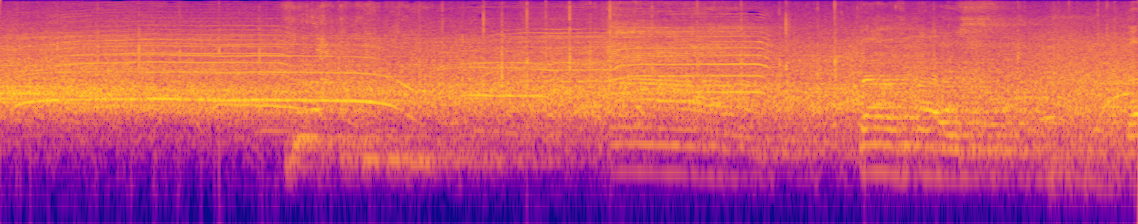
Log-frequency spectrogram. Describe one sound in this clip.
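A man sings through loudspeakers in a large echoing hall.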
